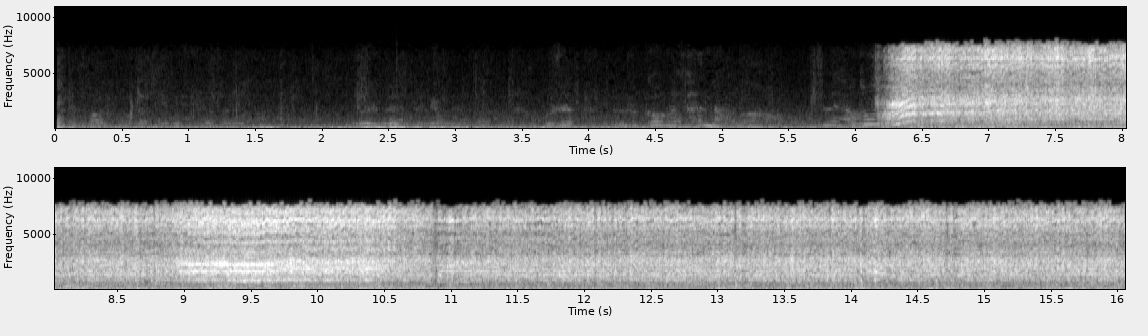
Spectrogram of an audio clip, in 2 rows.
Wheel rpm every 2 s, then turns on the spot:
0, 0, 0, 130, 230, 230, 230, 230.
none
